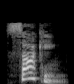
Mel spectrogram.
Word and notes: socking: British English

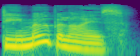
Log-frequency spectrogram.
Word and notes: demobilize: British English

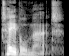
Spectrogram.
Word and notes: table mat: British English

